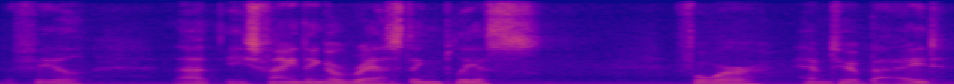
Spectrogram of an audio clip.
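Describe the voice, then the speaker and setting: A man speaks with a Northern Irish accent. Audible room echo surrounds his voice. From Northern Ireland, County Armagh. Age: 40s. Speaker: pastor. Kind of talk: sermon.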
